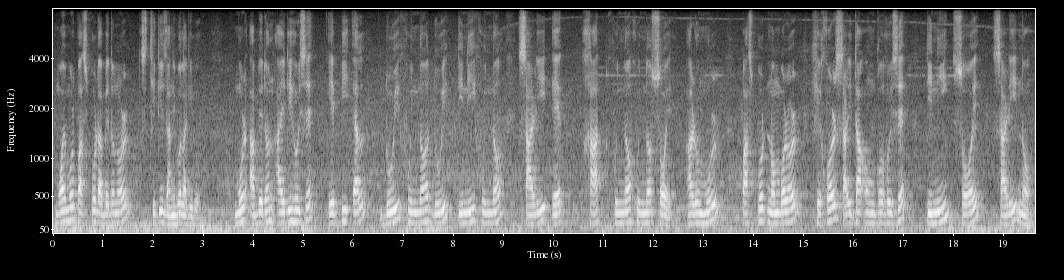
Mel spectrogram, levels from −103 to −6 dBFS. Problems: none marked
